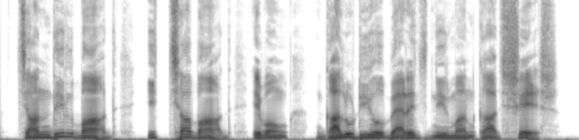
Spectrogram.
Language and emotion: Bengali, neutral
